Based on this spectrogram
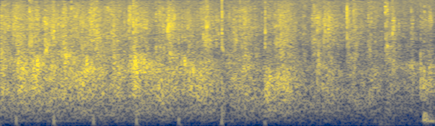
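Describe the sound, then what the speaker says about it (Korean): A congregation claps in welcome at a Korean Sunday church service. The clapping is soft, brief and fairly distant, with scattered individual claps and no speech over it. "박수로 환영합니다"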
